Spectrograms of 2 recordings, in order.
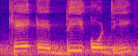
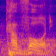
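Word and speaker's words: כָּבוֹד: V replaced with B so k a b o d pronounce kabod and then in other text you will find cavod in any case here's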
